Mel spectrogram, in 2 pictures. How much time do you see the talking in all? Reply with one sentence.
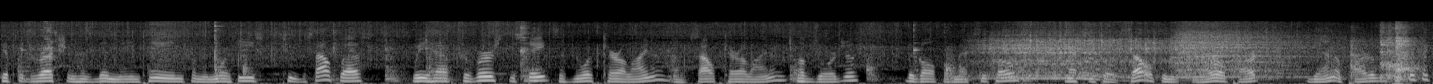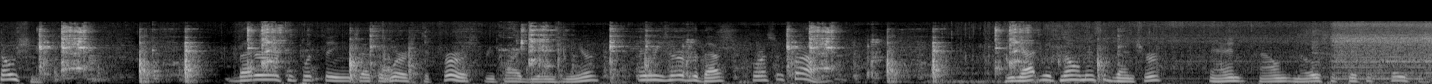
You can hear the talking for 25 seconds altogether.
